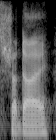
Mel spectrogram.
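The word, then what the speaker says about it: Shaddai: many names for God one of them is Shai which actually etymologically is probably uh connected to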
